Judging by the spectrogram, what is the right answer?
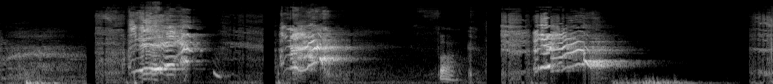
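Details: Several loud, forceful sneezes with sharp bursts and voiced build-ups, some with gasps or brief laughter between them, from people in a compilation, including hay fever and allergy sufferers; a sneezing fit.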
